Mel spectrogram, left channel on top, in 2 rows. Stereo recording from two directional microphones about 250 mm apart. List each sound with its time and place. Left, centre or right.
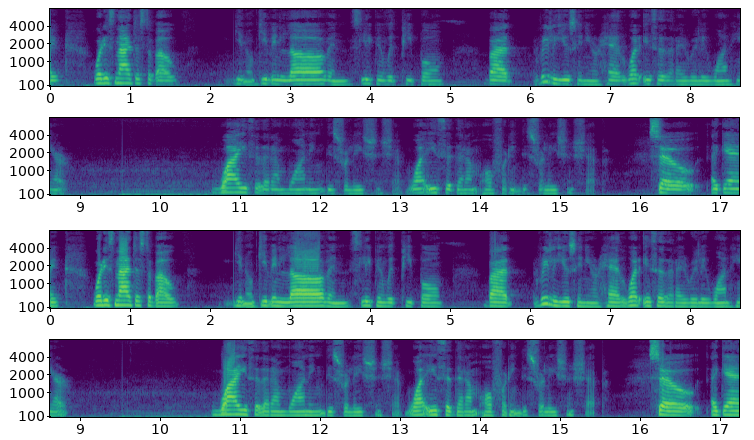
0.0 s speech: right
10.8 s speech: right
